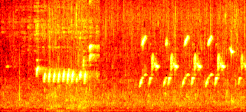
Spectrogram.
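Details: European goldfinch song from one of two adult males drinking and bathing at a bird pool deep in a Greek forest in summer heat: a quick, bright trill of about a dozen even notes, then liquid, tinkling twitters jumping between high pitches.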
